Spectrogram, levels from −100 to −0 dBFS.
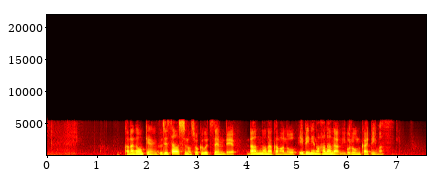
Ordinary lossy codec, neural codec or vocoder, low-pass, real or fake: none; codec, 16 kHz, 1 kbps, X-Codec, HuBERT features, trained on general audio; 5.4 kHz; fake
